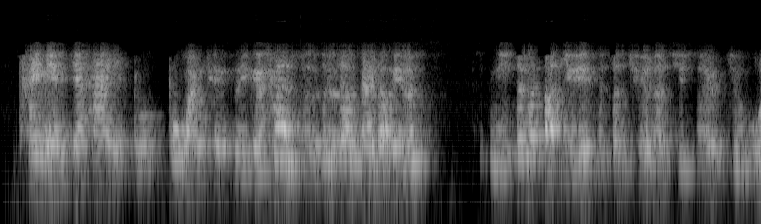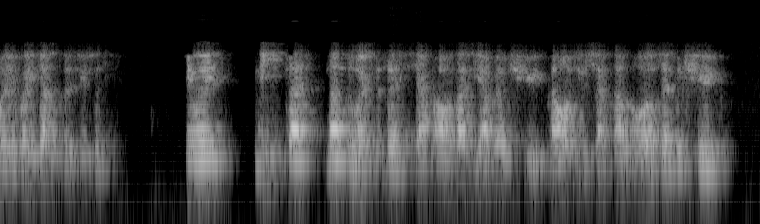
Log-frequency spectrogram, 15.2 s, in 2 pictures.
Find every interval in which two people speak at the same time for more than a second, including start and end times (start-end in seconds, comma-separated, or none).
2.6-4.1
